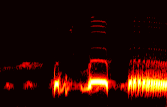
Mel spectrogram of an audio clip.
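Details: Spotted dove calling to rouse decoy birds: a low stuttered note and a held coo, followed by a strong pulsing purr that is cut off abruptly.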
